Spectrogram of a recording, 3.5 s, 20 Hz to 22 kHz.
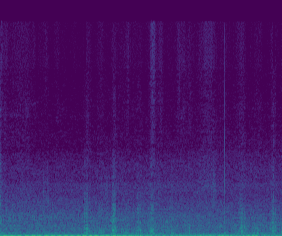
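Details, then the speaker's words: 214 idling with a suspected failing water pump, before replacement; a rough, gritty grind rides under the run with uneven light knocks. A dry, failing water pump bearing. "that sounds rather grindy i'm sure you'll agree it's grinding like a pretty lady on tinder"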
